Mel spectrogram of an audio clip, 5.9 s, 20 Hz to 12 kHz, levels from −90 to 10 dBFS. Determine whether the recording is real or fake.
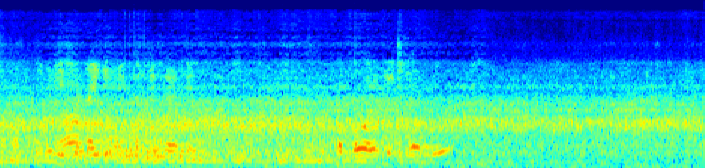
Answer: fake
